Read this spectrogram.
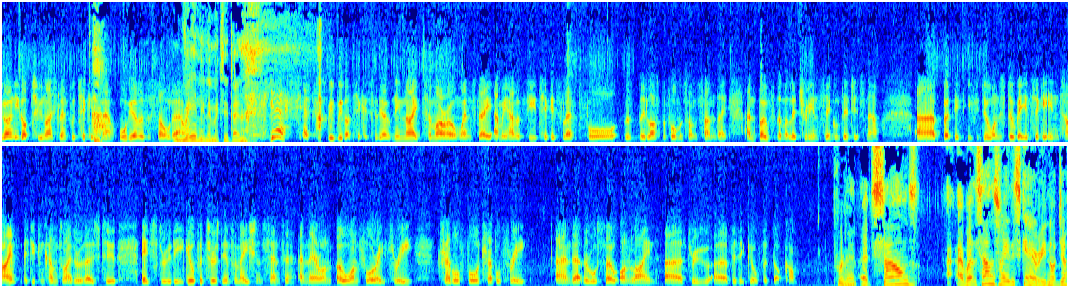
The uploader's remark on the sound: is joined on the phone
